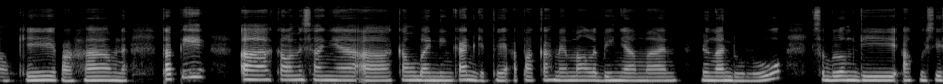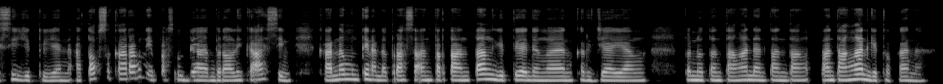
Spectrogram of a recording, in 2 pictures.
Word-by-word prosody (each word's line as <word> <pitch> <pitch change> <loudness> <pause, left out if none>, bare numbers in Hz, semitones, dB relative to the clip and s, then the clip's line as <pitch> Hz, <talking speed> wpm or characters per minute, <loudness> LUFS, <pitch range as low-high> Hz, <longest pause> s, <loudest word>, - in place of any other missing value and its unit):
Oke 175 +2 -6 0.3
paham 185 +3 0
nah 175 - -3 0.4
tapi, 240 +7 0 0.6
eee, 220 -1 +5
kalau 210 -1 -2
misalnya, 200 -1 -2 0.2
eee, 180 0 0
kamu 195 0 -1
bandingkan 185 +2 0
gitu 175 -1 -11
ya - - -6
apakah 185 +1 -5
memang 185 0 -1
lebih 185 0 -1
nyaman, 175 0 -2 0.3
dengan 185 -1 +2
dulu, 170 -1 -5 0.6
sebelum 195 0 +1
diakuisisi 185 +2 -1
gitu 190 -1 -5
ya 180 - 0 0.2
atau 205 +7 0
sekarang 250 +3 +2
nih - - -5
pas - - -5
udah 195 0 0 0.2
beralih 185 +1 +1
ke - - +2
asing, 195 -7 -3 0.3
karena 190 +4 +4
mungkin 230 +1 +2
ada 195 -1 -1
perasaan 200 0 +2
tertantang 200 +3 +4
gitu 200 +1 -3
ya 200 - +6
dengan 185 0 +3
kerja 190 -1 -1 0.2
yang, 180 0 0 0.5
penuh 200 -1 +2
tantangan 190 +1 +2
dan 195 - +2
tantang 195 0 0 0.2
tantangan 200 +4 +6
gitu 185 0 -3
kan. 185 0 +1
Nah. 165 - -12
190 Hz, 155 wpm, -24 LUFS, 185-200 Hz, 0.6 s, ya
